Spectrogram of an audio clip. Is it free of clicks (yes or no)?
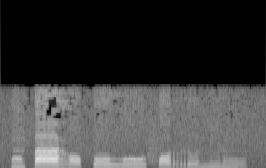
yes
